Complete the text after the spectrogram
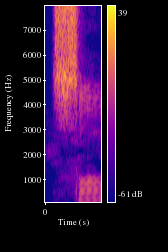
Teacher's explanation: Di surah Shad, panjang 6 harokat, dan ada hukum qalqalah di akhir.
